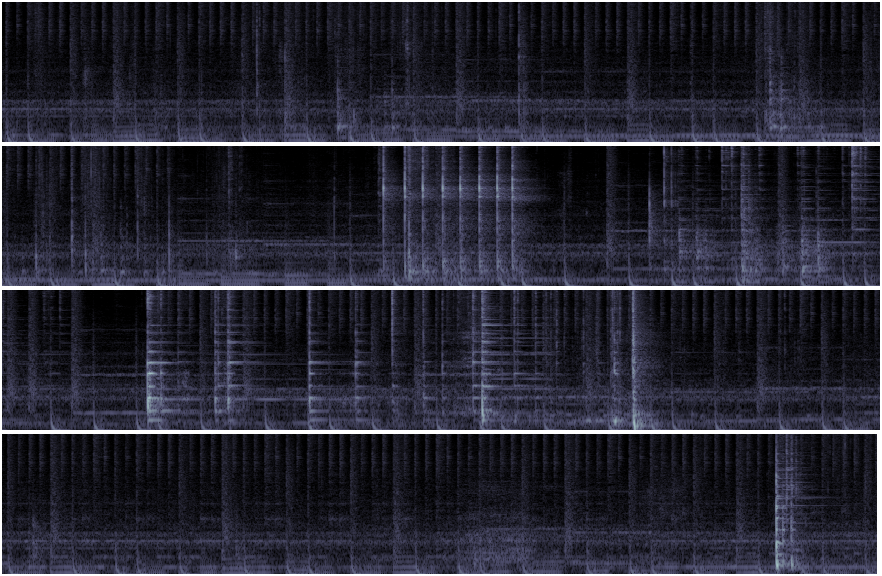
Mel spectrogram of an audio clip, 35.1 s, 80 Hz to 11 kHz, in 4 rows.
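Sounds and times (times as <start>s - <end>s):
background music with beat: 0.0s - 35.0s
utensil clinking against metal pot: 7.5s - 11.2s, 12.5s - 14.2s, 15.2s - 18.3s, 19.0s - 24.3s, 33.9s - 35.0s
pot lid clanging: 7.6s - 8.2s, 15.2s - 18.4s, 19.0s - 24.3s, 34.0s - 34.9s.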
